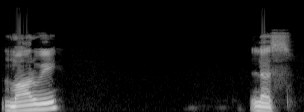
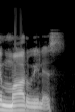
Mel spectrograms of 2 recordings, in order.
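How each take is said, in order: First: "marvellous" as "marve", a long pause, then "lous"; split into two parts. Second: Said in the usual way. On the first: Shown as a demonstration. Teacher counting two syllables, "marvellous" split by a long pause. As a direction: say "marvellous" very slowly, broken before its last syllable. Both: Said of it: "marvellous में टू syllable है".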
